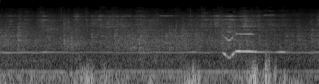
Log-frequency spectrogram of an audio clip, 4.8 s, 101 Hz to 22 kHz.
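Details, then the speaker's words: Minelab GPX 5000 metal detector with threshold just audible, before running noise cancel: steady threshold hum with a warbling, wavering tone from electromagnetic interference. "little noise you could hear there was actually interference so in this case I'm gonna put the detector down here press the noise cancel button"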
